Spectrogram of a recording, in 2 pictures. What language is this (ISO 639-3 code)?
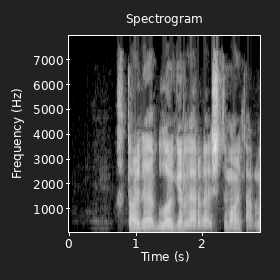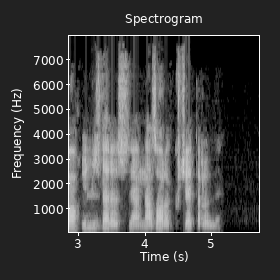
uzb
